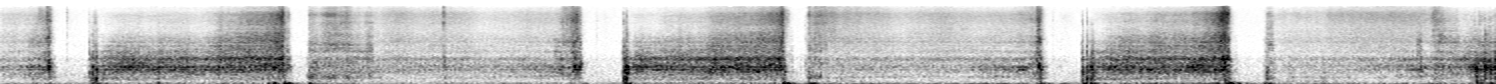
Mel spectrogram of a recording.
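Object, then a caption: Cardboard box. Long nails scratch and tap the top of a closed, long printed cardboard insole box resting on a wooden table. Steady stretches of dry, hissy scraping centered in the mid-range alternate with brief silent gaps, punctuated by sharp, bright taps.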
